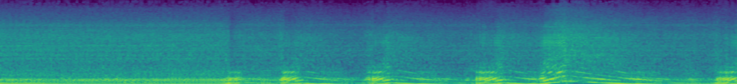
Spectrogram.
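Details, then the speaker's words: Right-hand-drive car after exhaust parts were installed as a temporary makeshift fix: steady idle, then quick throttle blips that rise and fall cleanly with no ticking or puffing, so no exhaust leaks are heard. "Alrighty guys, it does not sound too bad at all. Doesn't sound like there's no exhaust leaks or anything like that, so that little guinea rig piece will work temporarily."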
